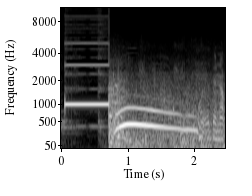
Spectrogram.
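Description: Colour-bar test-tone beep, a steady high tone lasting under a second that cuts off abruptly. It is followed by a loud, long, high cry that rises briefly and then slides slowly down in pitch.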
